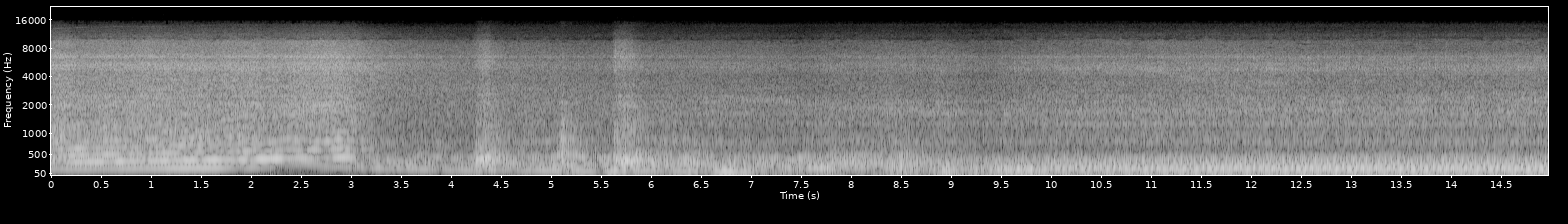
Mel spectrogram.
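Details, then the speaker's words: Michael's red Honda Civic on the dyno under load: revs climb, then two or three sharp pops break up the pull before settling to a steady drone; running far too rich, about 10–10.2 air/fuel, popping on fuel, needs fuel trimmed out. "it's really kinda breaking off because it's so rich it's like a 1020 air/fuel it's popping on fuel right now"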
